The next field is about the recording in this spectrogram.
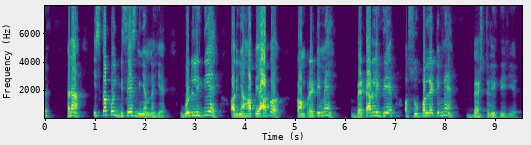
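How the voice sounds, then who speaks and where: Young male tutor, high bright pitch, wide swings, quizzes the class and answers himself. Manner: repetitive, asks rhetorical questions then answers them. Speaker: English teacher. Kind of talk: whiteboard grammar lesson.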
